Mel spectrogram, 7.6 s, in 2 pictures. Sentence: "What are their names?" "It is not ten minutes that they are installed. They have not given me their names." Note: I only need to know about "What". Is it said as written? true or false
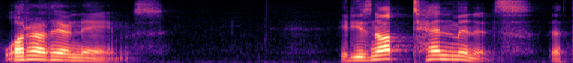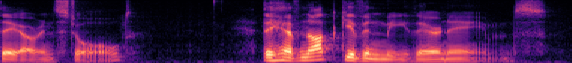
true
